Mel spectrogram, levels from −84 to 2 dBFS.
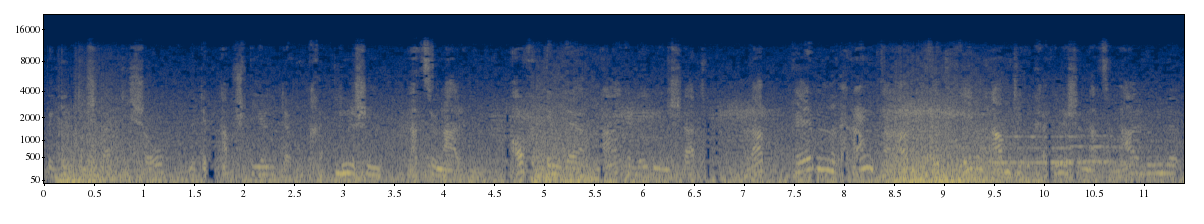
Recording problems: garbled, watery; slightly; nothing above 11.5 kHz
wind noise on the microphone; heavy; 1 dB below the speech
animal sounds; loud; from 3.5 s on; 5 dB below the speech

